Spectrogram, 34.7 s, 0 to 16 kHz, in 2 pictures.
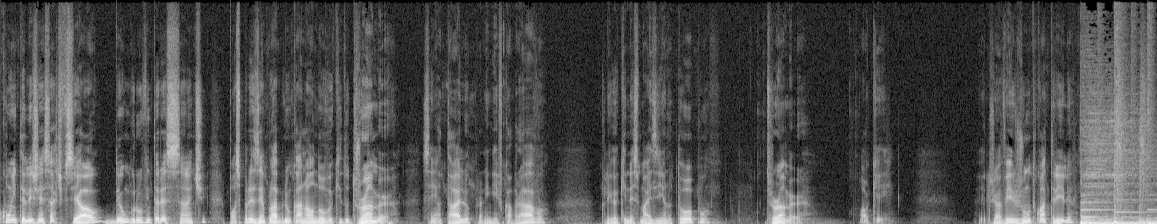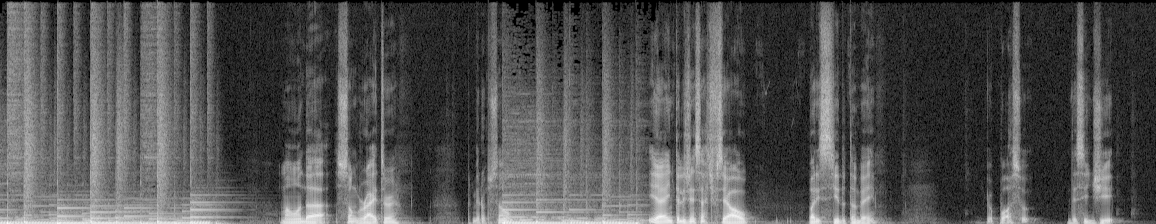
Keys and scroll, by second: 16.0 space, 24.8 space, 26.7 space.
